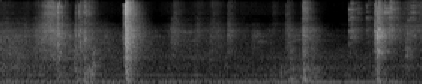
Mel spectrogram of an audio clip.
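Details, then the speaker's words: Pontiac Fiero idling with the A/C on and gauges attached: the engine dips and bogs with a clunk as the compressor kicks in while low-side pressure drops instead of holding steady; low refrigerant is causing compressor short cycling. "you hear the engine change so when that when it drops it bogs down that's the compressor comes on and pressure drops it shouldn't be dropping it should be staying consistent"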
